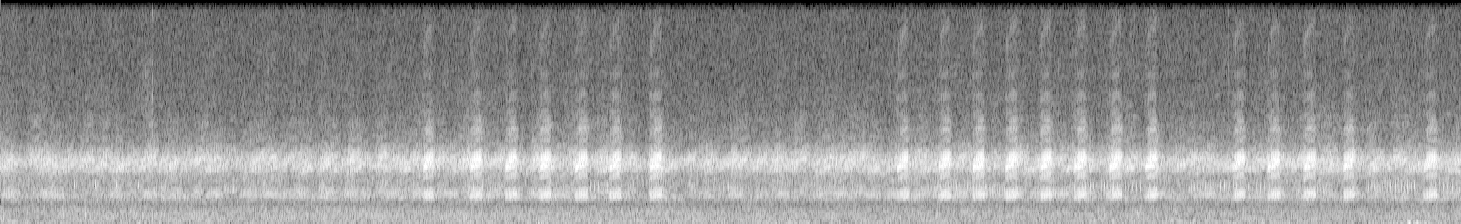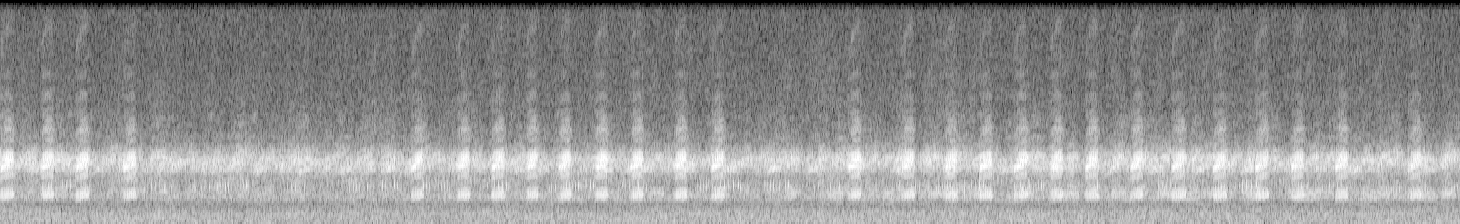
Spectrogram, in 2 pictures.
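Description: Dense chorus of frogs calling from flooded rice paddies, with louder runs of evenly spaced croaks, about three a second, coming and going in bouts of a few seconds.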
